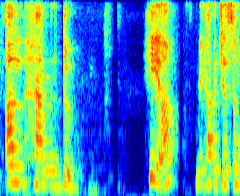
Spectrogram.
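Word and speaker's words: الحمد: these two letters, and how you pronounce this would be al. How you would pronounce this would be ham. So when you put them together in this word, this will be alhamdu.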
